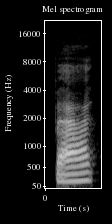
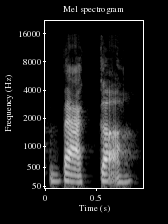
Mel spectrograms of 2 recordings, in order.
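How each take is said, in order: First: The word ends in the K with just air. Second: A short vowel is added after the final K. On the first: The speaker calls it right. "It's just air" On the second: The speaker calls it wrong. "not backa. Don't add that vowel sound at the end"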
